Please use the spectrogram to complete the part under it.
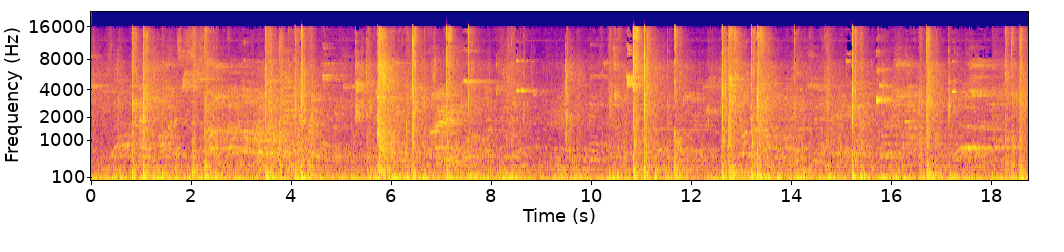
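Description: A volleyball is hit with sharp slaps that echo through a large hall.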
